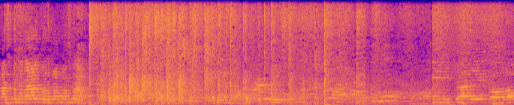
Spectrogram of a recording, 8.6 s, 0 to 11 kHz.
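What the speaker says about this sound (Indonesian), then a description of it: "kasih tepuk tangan buat kelompok 2." Schoolchildren in a fourth-grade classroom clap for a presenting group, rapid scattered claps that rise and fall over several seconds, mixed with children's voices and chatter.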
